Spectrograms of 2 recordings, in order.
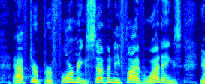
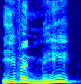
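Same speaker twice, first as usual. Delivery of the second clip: higher, rising incredulous question; disbelieving question; 4 semitones higher, slower than usual. Acted. Preacher wondering if the verse includes him, disbelieving. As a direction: ask it as if it can't include you. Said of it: "What it says to me".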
